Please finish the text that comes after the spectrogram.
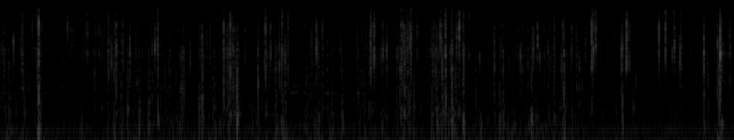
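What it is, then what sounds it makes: Plastic candy bar wrapper. A full king-size Reese's in a plastic film wrapper is crinkled and scratched with long nails. The result is a quiet, steady stream of dry, bright crinkles and sharp crackles with almost no low end, each snap dying away instantly.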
